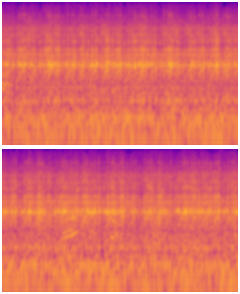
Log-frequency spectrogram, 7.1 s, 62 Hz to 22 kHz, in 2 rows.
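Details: Mercedes OM606 diesel in a Land Rover build just after its first start, microphone near the exhaust: steady idle clatter with solid low exhaust rumble, no misses or knocks; sounds healthy.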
